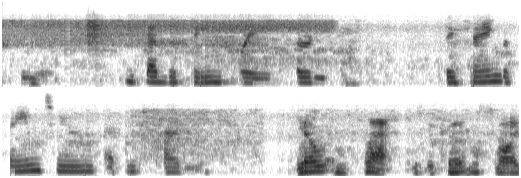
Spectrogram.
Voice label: Street microphone sample; Tozo NC2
